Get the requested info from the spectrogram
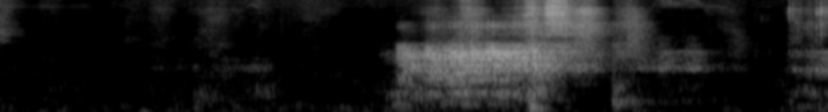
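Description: Small motion-sensor trash can's motorised lid opening, a whir of about a second that starts about two seconds in.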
